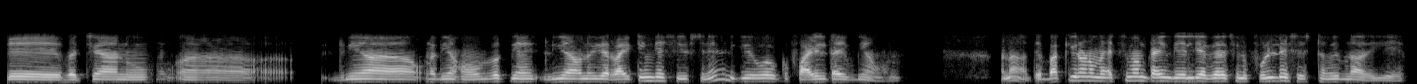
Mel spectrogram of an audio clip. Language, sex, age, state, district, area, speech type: Punjabi, male, 60+, Punjab, Firozpur, urban, conversation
